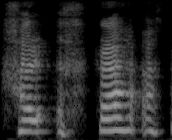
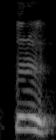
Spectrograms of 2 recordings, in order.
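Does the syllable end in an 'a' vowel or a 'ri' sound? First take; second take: a vowel; ri sound. First: The syllable ends with an 'a' vowel. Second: The syllable ends with a 'ri' sound. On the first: The speaker calls it wrong. "ಹ್ರ ಅಲ್ಲ" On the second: The speaker calls it right. "ಅದು ಹೃ, ಹ ಮತ್ತೆ ಋಕಾರ"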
